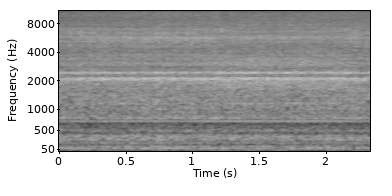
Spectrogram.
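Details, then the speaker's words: Furnace inducer motor just replaced: a steady, even motor hum with a faint constant tone and no rattle or scraping, much quieter than the loud original motor. "much quieter than the other one have to go back and look at that video you'll see how loud that one was"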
